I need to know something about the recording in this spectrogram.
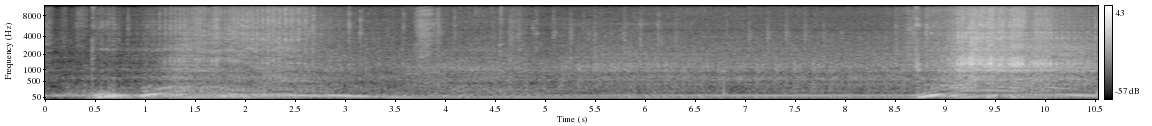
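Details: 2001 BMW E39 M5 V8 at 164,220 miles: deep, uneven knock under the idle rumble that flares when revved. Owner suspects connecting rod knock; not confirmed.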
